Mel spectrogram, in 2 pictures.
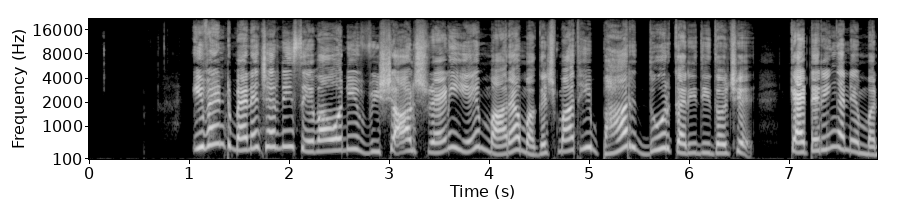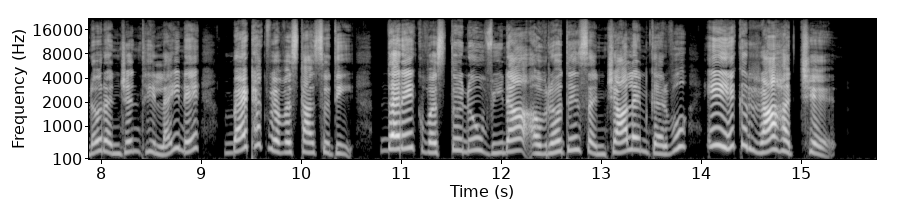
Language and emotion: Gujarati, happy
